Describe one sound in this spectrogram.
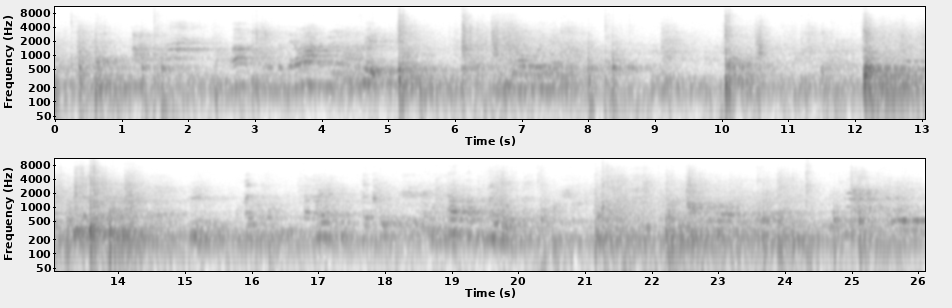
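Tennis rackets hit a ball with sharp pops that echo around a large hall.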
